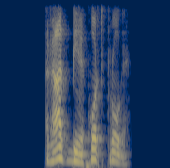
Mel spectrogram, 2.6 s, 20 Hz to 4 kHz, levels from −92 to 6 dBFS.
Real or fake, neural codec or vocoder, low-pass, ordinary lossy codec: real; none; 3.6 kHz; none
